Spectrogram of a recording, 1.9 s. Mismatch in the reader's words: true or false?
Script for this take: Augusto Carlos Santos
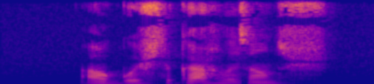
false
